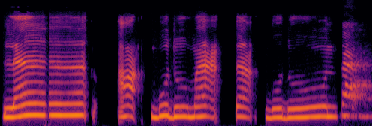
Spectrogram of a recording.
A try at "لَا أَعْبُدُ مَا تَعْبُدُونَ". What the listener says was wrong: না, মা এরকম হয়ে গেছে, মায়ের সাথে কিন্তু আইন নাই। মা তা'বুদুন।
